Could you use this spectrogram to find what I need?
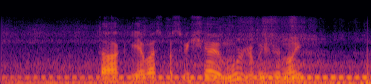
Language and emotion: Russian, neutral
